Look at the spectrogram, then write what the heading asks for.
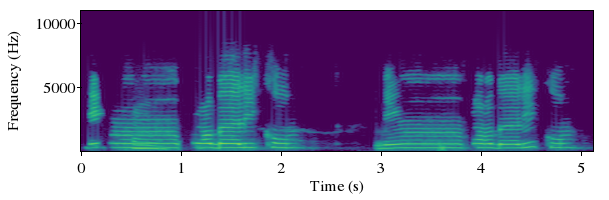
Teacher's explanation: Maka di sini ee ikhfa pada qof dan kaf ya dengungnya kan berbeda.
